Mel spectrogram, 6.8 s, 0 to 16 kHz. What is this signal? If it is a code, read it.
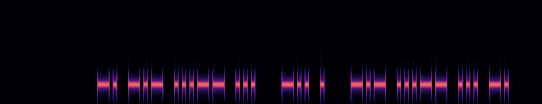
Morse code, heard as a keyed tone, about 25 wpm, 700 Hz. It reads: NK3S DE K3SN
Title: USA Callsign DE Callsign - 4 Characters - 25wpm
